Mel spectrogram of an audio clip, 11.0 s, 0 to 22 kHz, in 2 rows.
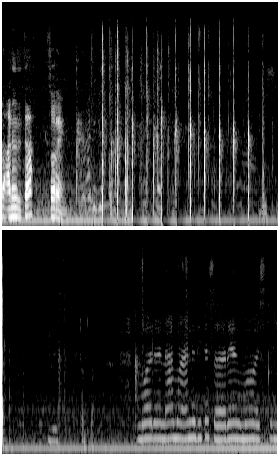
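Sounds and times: people clapping: 1.4 - 7.3.

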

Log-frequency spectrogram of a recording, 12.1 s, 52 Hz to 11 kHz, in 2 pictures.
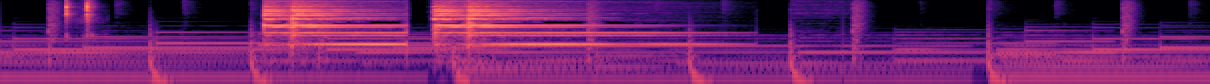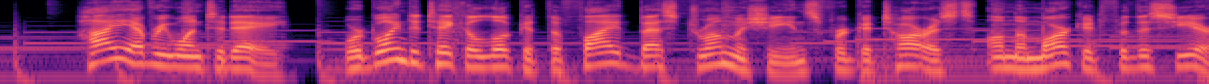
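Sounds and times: bright bell dings: 1.3 - 3.8
music bed with low drum hits: 1.3 - 4.3.

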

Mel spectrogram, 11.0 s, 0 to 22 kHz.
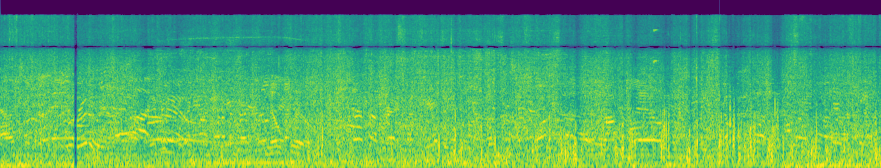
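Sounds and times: children talking: 0.0 - 11.0
engine and road rumble: 0.0 - 11.0
wind rushing through windows: 0.0 - 11.0.

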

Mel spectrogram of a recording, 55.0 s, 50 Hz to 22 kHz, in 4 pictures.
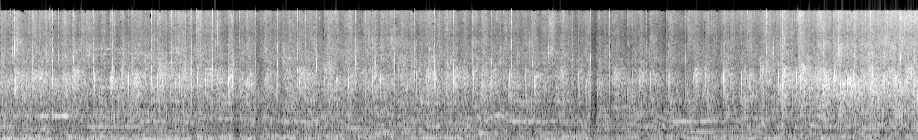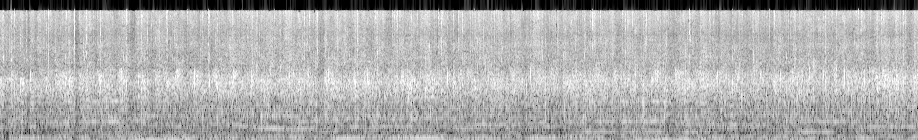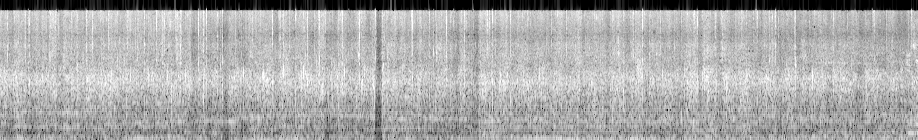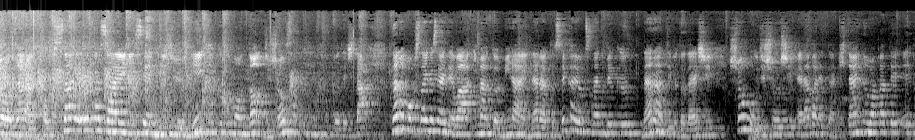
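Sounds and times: audience applauding: 0.0 - 46.9
background music: 0.0 - 55.0.

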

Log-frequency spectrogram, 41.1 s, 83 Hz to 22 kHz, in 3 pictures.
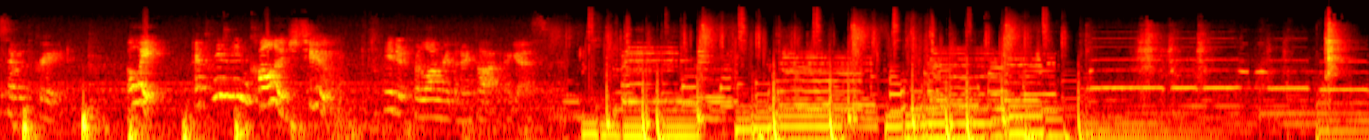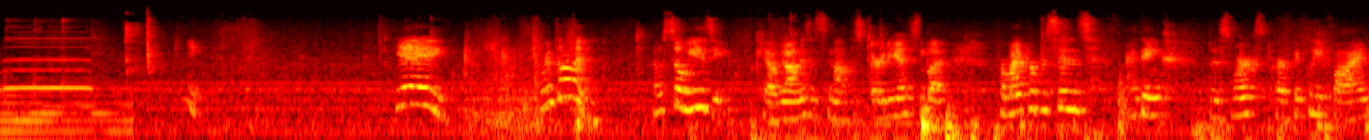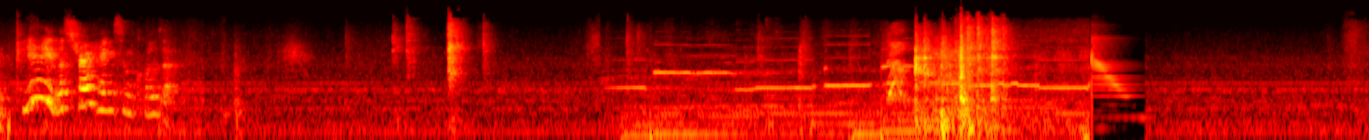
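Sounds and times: background music: 5.4 - 15.0, 33.4 - 38.3.

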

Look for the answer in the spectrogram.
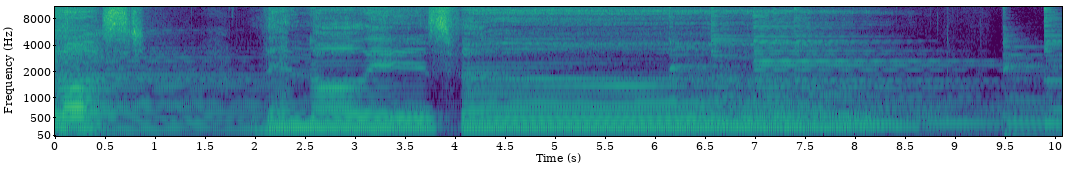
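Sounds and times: woman singing lullaby: 2.0 - 8.9.

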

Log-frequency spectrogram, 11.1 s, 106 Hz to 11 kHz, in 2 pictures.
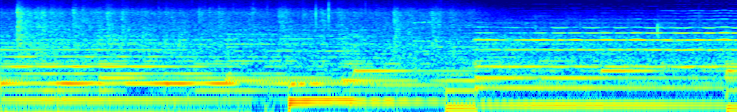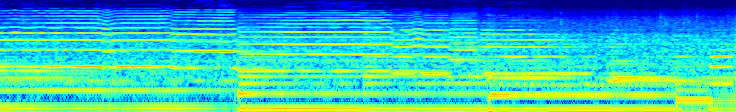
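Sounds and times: rain falling on ground: 0.0 - 11.0
slow music of held notes: 0.0 - 11.0.

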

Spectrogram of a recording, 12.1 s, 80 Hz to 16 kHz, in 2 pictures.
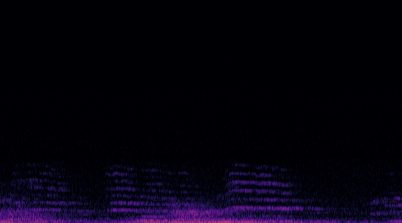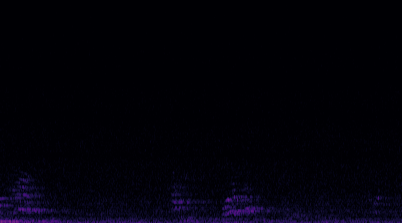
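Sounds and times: faint high-pitched cry: 0.0 - 5.0, 5.6 - 6.9, 8.6 - 10.2
low steady hum: 0.0 - 9.4.

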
